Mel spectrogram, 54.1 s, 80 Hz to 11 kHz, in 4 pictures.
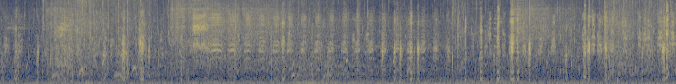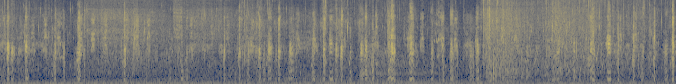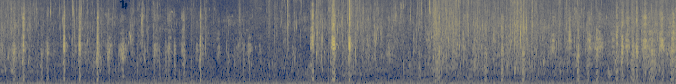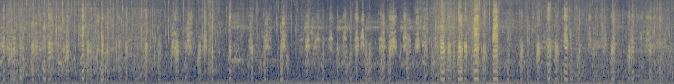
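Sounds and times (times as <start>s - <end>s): ducks quacking: 0.0s - 32.4s, 35.7s - 54.0s.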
